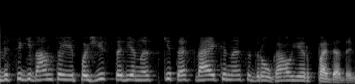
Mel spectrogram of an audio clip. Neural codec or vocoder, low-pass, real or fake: none; 3.6 kHz; real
